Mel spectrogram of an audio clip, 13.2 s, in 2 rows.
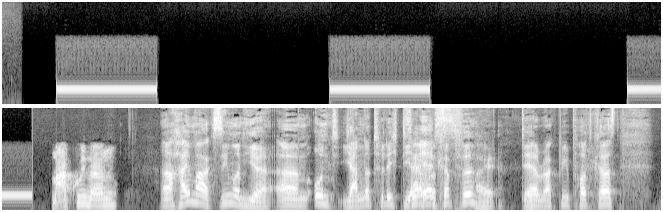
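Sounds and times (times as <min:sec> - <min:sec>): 
phone ringback tone of an outgoing call: 0:00.6 - 0:01.6, 0:03.3 - 0:04.3, 0:06.2 - 0:06.9
speech: 0:07.1 - 0:13.1.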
